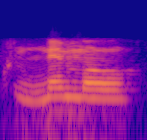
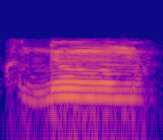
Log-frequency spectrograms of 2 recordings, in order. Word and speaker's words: Khnum: So sometimes they'll say Kunwem or Khnum and so forth.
